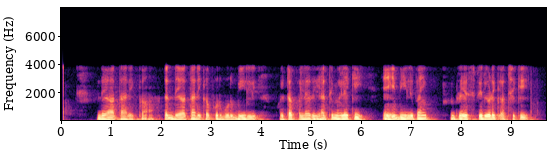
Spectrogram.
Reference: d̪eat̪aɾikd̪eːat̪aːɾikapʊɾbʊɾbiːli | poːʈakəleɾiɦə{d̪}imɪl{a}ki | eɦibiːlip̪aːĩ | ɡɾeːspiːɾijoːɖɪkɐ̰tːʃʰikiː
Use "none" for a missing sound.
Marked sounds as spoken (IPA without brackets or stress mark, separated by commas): t̪, e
